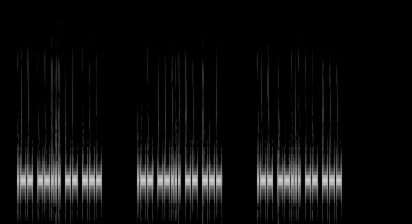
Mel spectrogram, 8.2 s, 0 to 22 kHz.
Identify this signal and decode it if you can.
Morse code, heard as a keyed tone, about 34 wpm, 700 Hz. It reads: W7MO W7MO W7MO
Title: USA Call Signs - 4 Characters - Repeated 3x - 35wpm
